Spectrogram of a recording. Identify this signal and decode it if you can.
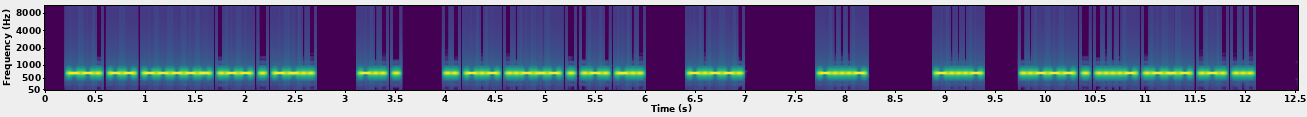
Morse code, heard as a keyed tone, about 36 wpm, 700 Hz. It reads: GM0WEZ DE IK2ERD <KN> <BT> <BT> 2E4JRS
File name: UK MASTER QSOs TRAINING / 35WPM / UK MASTER QSOs 0027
